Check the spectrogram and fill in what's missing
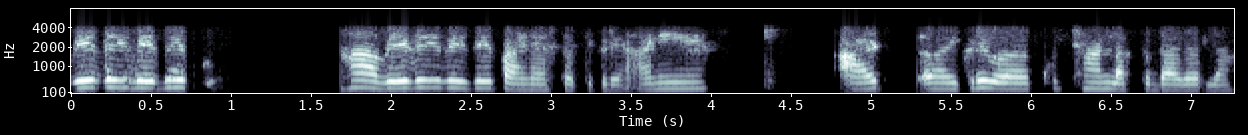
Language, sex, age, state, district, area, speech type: Marathi, female, 18-30, Maharashtra, Solapur, urban, conversation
